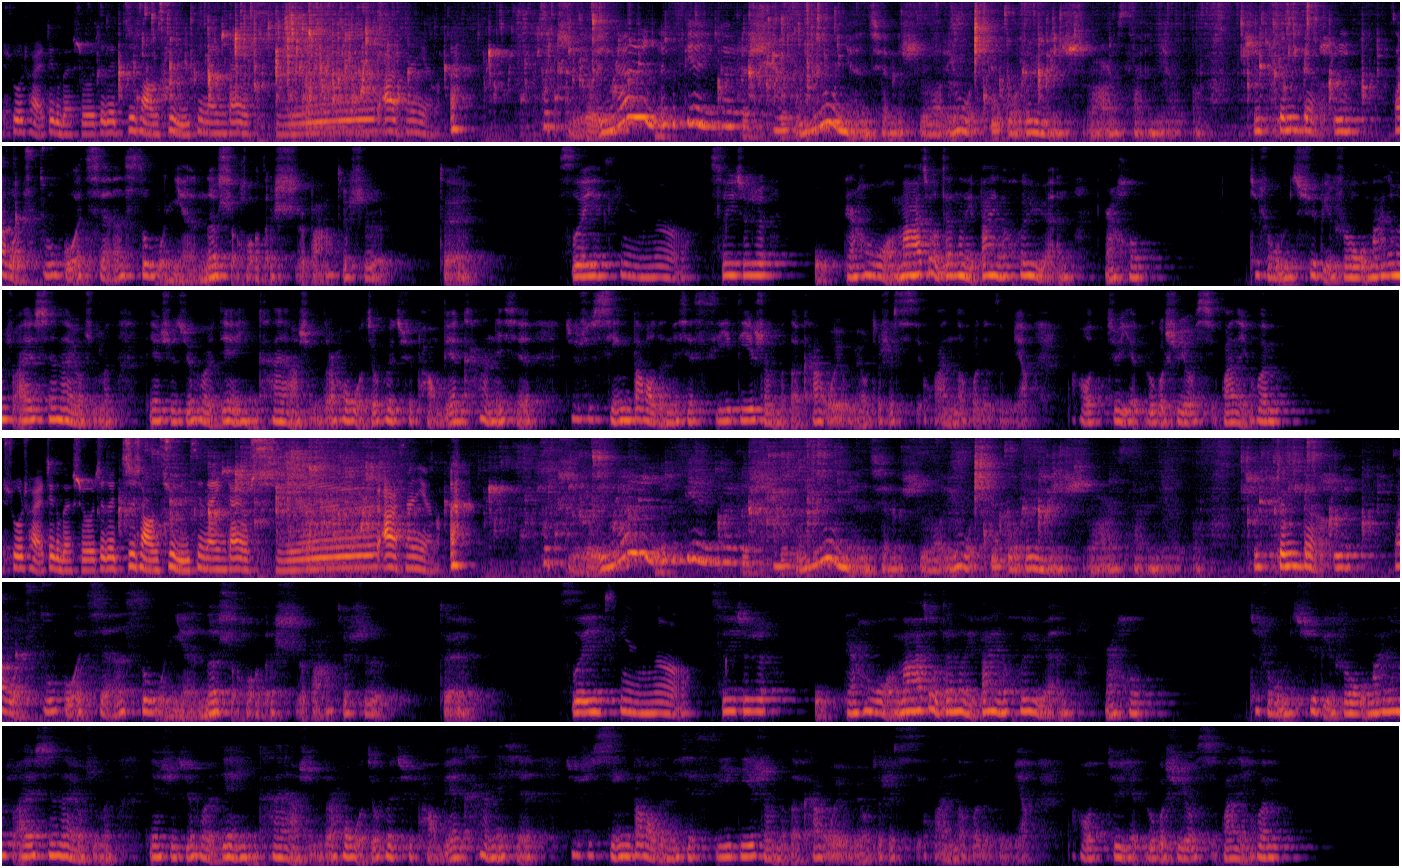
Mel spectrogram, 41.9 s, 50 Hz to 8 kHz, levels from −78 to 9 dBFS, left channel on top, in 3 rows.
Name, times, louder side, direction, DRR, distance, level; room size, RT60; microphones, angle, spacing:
voice 1, 0.0-4.7 12.8-13.3 20.2-20.9, right 5 dB, 40° right, 0.3 m, -26 dB
Drip, 0.8-14.8, left 5 dB, 80° left, 1.8 m, -33 dB
voice 2, 5.4-12.0 12.4-12.7 13.2-13.5 13.9-17.8 18.4-18.7 19.6-20.0 21.1-21.7 22.1-24.7 25.0-25.4 26.5-38.5 38.7-40.7, left 1 dB, 55° left, 1.4 m, -29 dB
12.0 x 4.2 x 8.0 m
head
